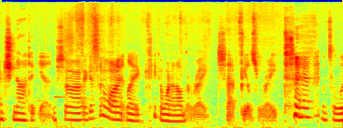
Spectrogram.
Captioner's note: laughs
